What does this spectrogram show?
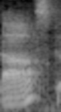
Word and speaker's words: ask: So in the word ask, I just have one syllable, so that syllable is stressed. Letter A in ask says the black cat vowel. So you could think about cats ask or the cat asks, trying to match that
